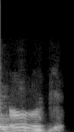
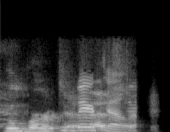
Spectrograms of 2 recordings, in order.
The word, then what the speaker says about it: Humberto: It's like Herb. The H is silent. – Humberto.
